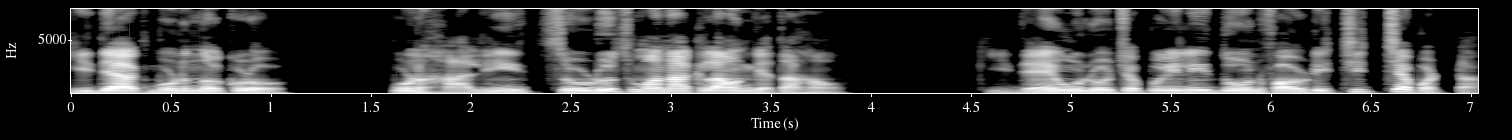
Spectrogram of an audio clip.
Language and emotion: Goan Konkani, disgusted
